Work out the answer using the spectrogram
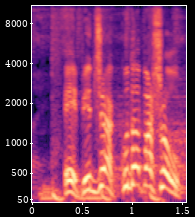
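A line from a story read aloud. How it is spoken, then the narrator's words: Shout from behind. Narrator (Russian): кто-то крикнул в спину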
